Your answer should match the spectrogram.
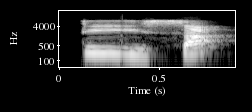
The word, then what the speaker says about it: tisa: So again, the grave is always going to be put on top of a vowel because it denotes a glottal stop. But it retains the second to the last syllable accent.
